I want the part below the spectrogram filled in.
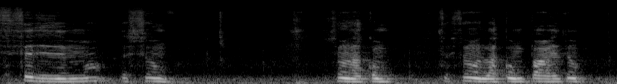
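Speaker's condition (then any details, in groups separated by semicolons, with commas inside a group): Cerebral palsy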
